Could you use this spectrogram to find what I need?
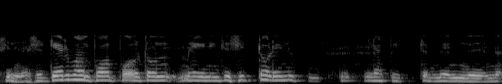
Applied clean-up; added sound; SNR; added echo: none; none; none; none.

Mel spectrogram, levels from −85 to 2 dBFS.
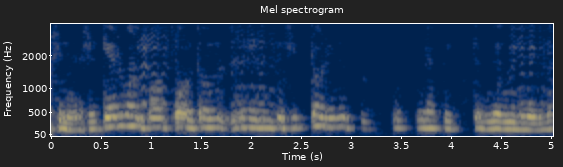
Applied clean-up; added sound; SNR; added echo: neural mask model DeepFilterNet 3.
